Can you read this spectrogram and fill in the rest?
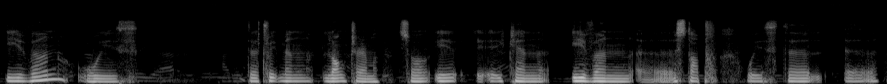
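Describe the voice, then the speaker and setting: Halting man giving a medical lecture. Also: on the high side, creaky, mellow, no echo, dull audio. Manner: halting, many fillers and restarts. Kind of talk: conference lecture.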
